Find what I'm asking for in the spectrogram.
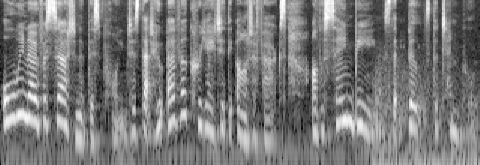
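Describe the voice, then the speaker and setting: A woman's voice: mid-range voice, lively intonation, normal speed, darkish tone, breathy edge. An actress playing an earnest, articulate woman scientist in a space adventure video game. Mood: thoughtful, uncertain. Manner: articulate, thoughtful. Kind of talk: video game dialogue acting. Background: game music.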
